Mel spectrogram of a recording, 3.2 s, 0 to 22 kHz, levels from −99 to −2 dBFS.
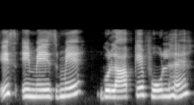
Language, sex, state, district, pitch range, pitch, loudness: Hindi, female, Rajasthan, Jaipur, 230-295 Hz, 240 Hz, -13 LUFS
